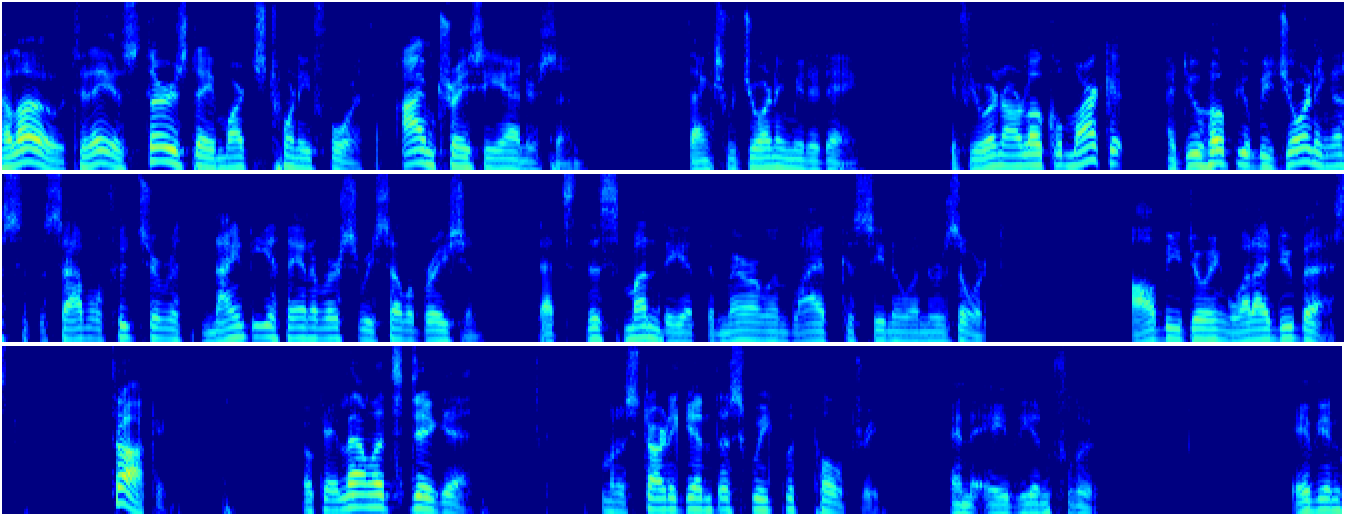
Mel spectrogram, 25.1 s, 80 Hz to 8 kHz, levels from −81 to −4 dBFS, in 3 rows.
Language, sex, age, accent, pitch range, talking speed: English, male, 50-69, American, 110-140 Hz, 170 wpm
